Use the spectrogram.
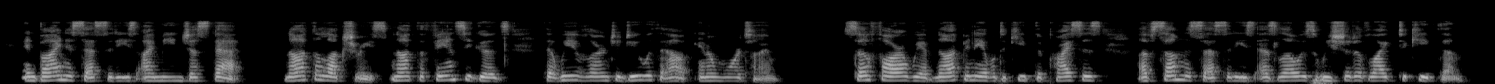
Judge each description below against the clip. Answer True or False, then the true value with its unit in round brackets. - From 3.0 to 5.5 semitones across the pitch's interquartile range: False (2.4 semitones)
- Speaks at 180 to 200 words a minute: True (190 wpm)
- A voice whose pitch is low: False (185 Hz)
